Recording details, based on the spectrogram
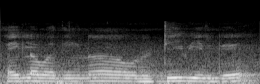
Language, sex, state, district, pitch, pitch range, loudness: Tamil, male, Tamil Nadu, Namakkal, 145 Hz, 145-155 Hz, -12 LUFS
